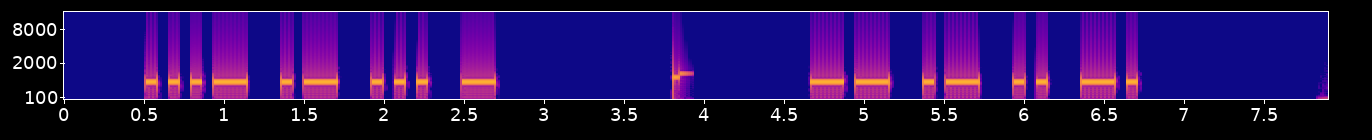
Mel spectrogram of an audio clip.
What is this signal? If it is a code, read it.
Morse code, heard as a keyed tone, about 17 wpm, 700 Hz. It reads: VAST MAIN
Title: Sentences from Top 1300 Words - New Word Drill Alt - 17wpm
